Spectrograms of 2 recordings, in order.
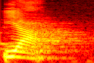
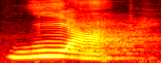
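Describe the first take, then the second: First: The syllable is said quickly as one glide. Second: The syllable is drawn out slowly, vowel by vowel. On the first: "이 모음에서 아 모음으로 빠르게 이동하죠?" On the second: "야를 슬로우 모션으로 발음한다고 생각해 볼까요?"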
